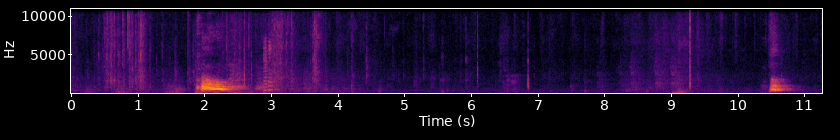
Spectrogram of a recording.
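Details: Several Boston Terriers playing together outdoors on 13 September 2017; a loud, short bark-like burst near two seconds and another near the end, with quieter scuffling and rustling between.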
